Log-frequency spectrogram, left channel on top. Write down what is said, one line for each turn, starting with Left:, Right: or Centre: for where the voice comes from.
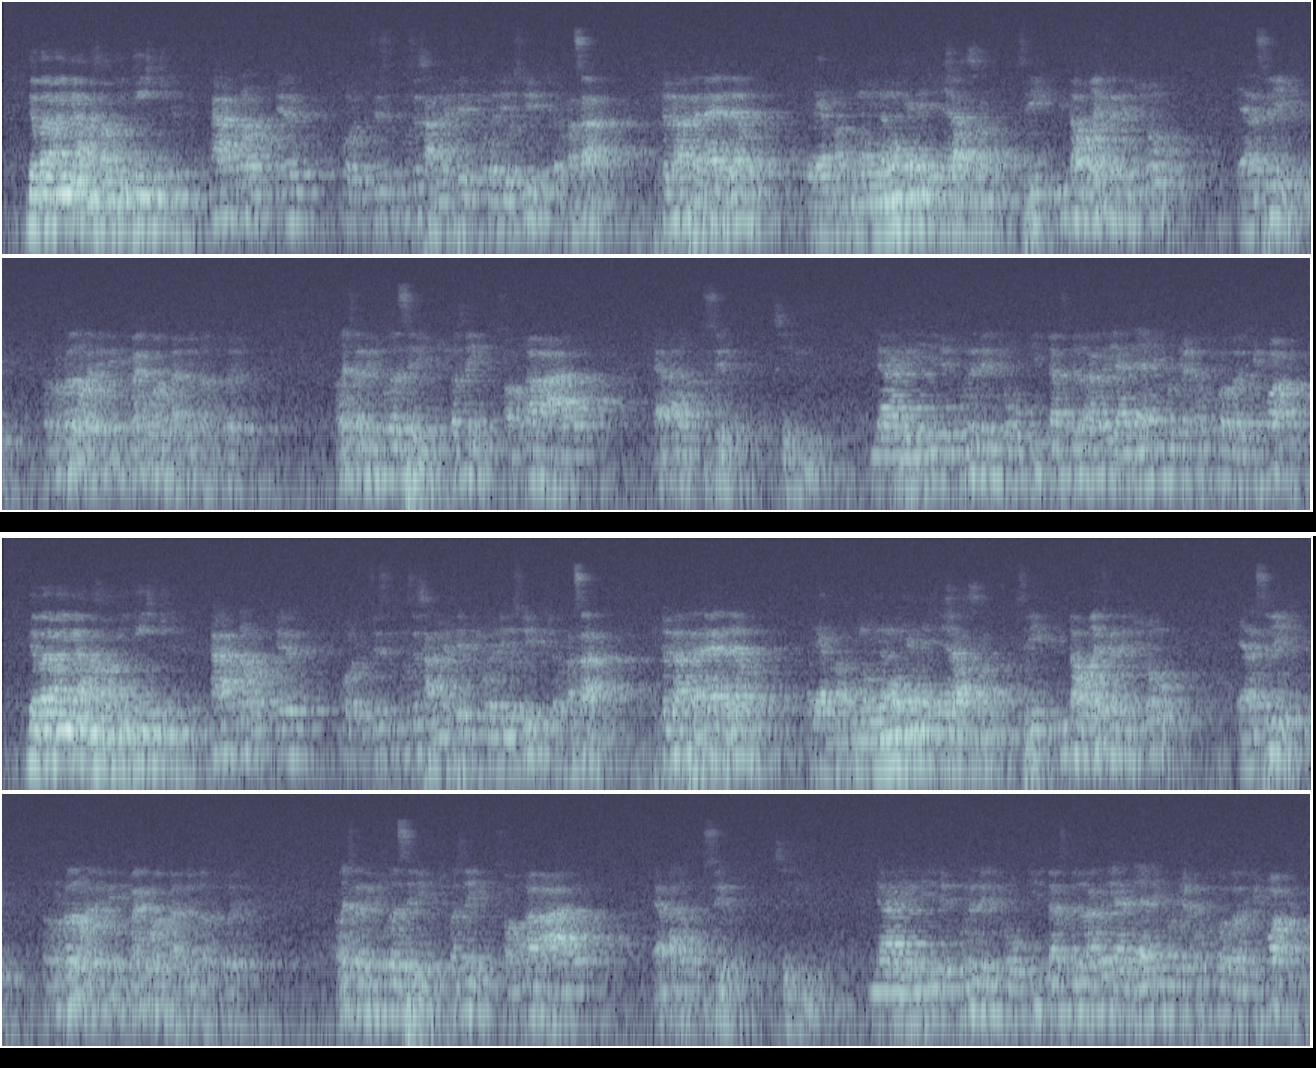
Left: deu para dar uma aliviada, mas tava bem quente no dia, viu?
Right: Caraca, não, é porque, pô, não sei se você sabe, mas teve o show da Taylor Swift ano passado, que deu aquela tragédia,
Left: Eu lembro.
Right: lembra?
Left: Eu lembro que uma, uma menina morreu, né, de
Right: É,
Left: insolação.
Right: sim. Então, antes daquele show, era sinistro. Ano passado não, né? Tem um tempinho, mais de um ano já, dois anos por aí. Antes daquele show era sinistro. Tipo assim, o pessoal não dava água, era cada um por si.
Left: Sim,
Right: E aí,
Left: pois é.
Right: depois daquele show que deram essa melhorada aí. Aí aí a minha irmã teve até um show agora de K-pop,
